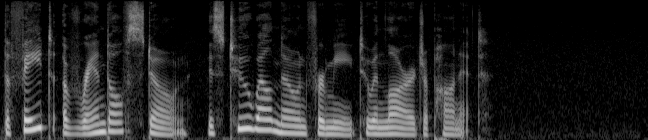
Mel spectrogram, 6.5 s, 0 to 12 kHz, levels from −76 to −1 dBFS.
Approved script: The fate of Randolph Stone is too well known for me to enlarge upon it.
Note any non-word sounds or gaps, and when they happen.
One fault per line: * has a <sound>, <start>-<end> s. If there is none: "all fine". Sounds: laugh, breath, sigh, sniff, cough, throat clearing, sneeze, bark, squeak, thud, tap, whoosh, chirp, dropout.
all fine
